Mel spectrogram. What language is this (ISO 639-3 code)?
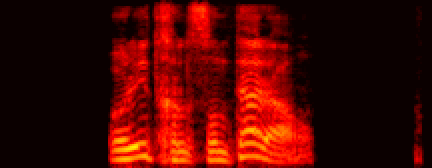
kab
